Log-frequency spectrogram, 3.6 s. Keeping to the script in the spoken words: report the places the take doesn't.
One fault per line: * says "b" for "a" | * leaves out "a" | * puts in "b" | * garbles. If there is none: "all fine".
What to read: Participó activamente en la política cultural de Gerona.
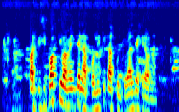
all fine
